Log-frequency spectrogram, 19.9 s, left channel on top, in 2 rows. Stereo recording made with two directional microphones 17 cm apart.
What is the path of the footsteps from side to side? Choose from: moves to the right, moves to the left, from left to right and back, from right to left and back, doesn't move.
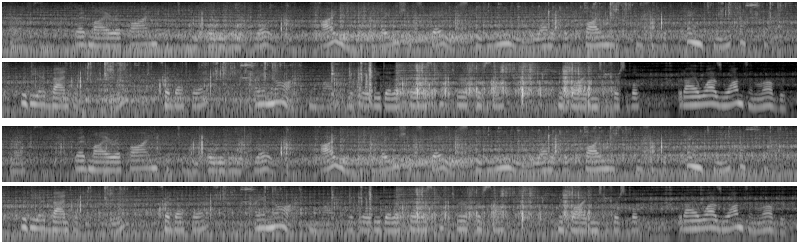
moves to the left.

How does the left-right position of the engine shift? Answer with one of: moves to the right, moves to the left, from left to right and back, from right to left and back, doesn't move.
moves to the right.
